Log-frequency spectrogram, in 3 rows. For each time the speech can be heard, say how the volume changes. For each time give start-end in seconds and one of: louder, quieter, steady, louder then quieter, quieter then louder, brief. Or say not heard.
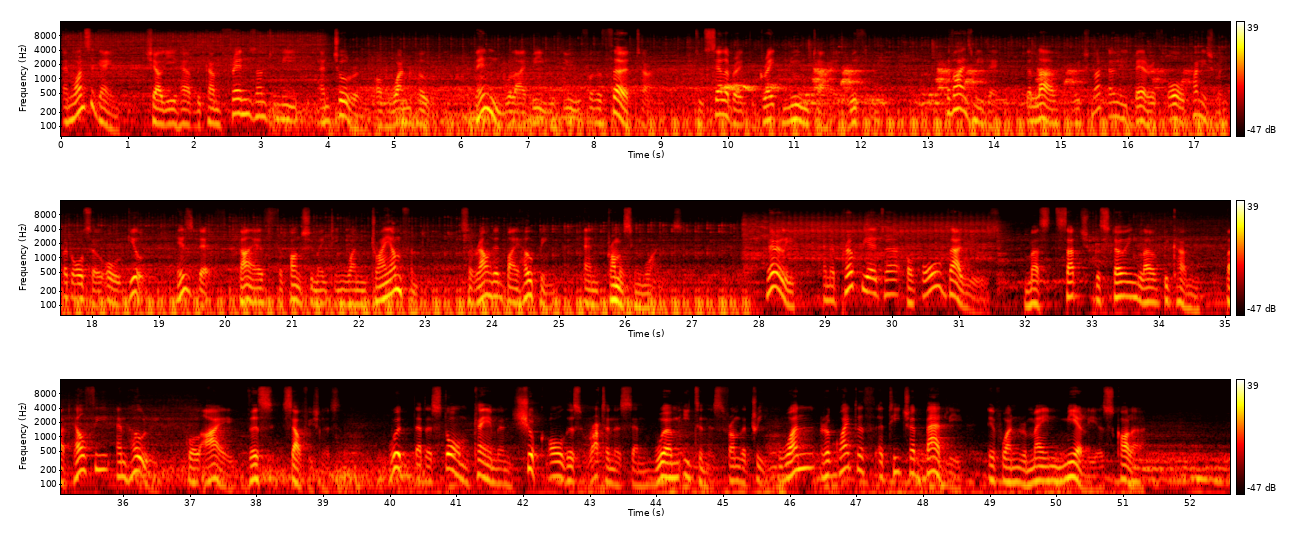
0.0-12.3 steady
13.2-26.9 steady
28.1-39.2 steady
40.0-51.4 steady.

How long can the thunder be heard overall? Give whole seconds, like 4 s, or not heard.
9 s.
